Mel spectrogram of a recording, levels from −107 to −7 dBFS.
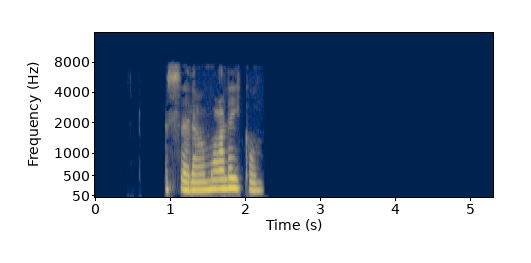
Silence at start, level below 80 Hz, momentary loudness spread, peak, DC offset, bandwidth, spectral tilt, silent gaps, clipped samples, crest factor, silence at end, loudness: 0.95 s; -70 dBFS; 15 LU; -8 dBFS; under 0.1%; 7.8 kHz; -7.5 dB/octave; none; under 0.1%; 20 dB; 3.1 s; -24 LUFS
